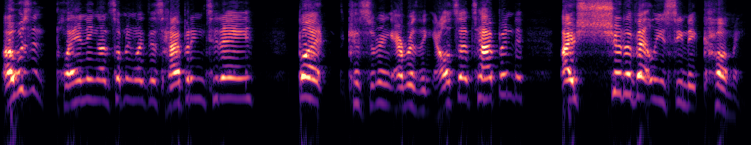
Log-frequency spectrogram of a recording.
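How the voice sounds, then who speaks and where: A performer playing a special ops squad leader who records a scripted first-person audio log in a measured, matter-of-fact way. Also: high-pitched, close to an everyday voice. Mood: puzzled, resolute. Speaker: narrator.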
